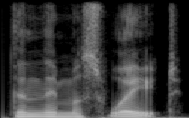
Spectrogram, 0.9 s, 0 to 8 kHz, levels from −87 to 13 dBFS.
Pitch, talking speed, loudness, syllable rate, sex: 115 Hz, 255 wpm, -18 LUFS, 4.9 syllables/s, male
